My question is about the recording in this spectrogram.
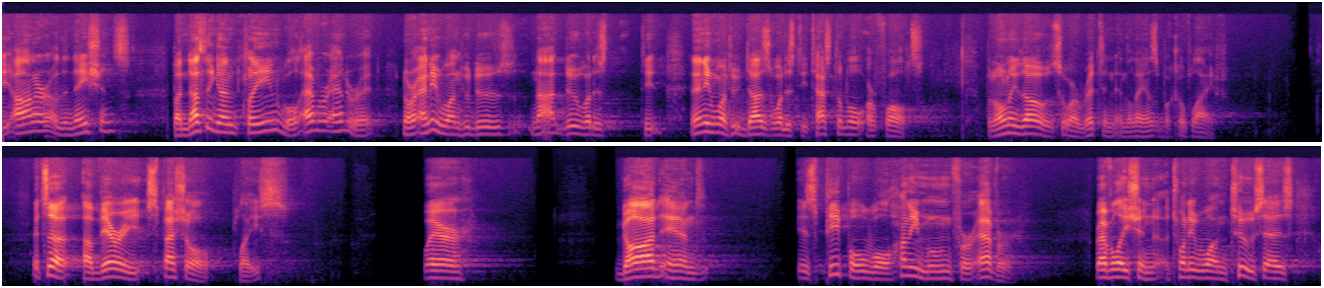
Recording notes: This is a sermon recorded at the Lebanon Bible Fellowship Church in Lebanon, PA. During the Maundy Thursday Service.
